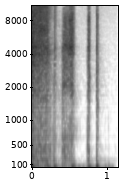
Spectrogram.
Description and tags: the break kit3
dare-19, beatbox, break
